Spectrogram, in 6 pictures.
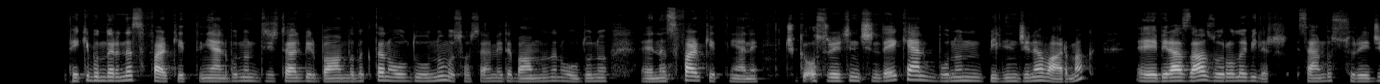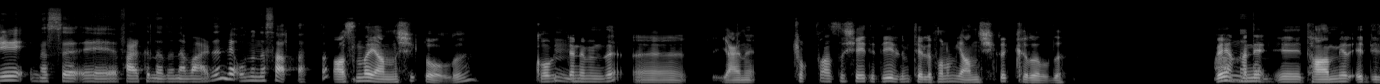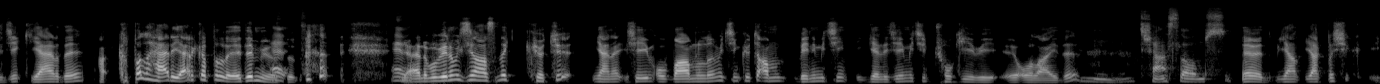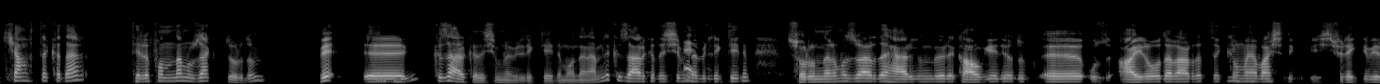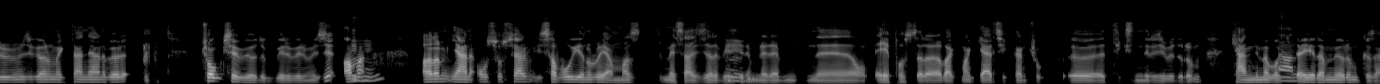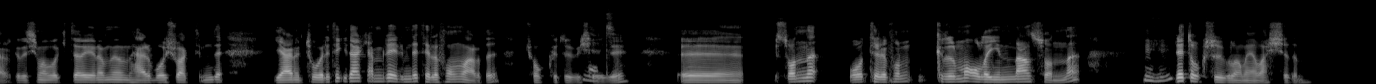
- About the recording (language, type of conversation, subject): Turkish, podcast, Sosyal medyanın ruh sağlığı üzerindeki etkisini nasıl yönetiyorsun?
- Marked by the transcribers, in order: chuckle; throat clearing; unintelligible speech; other background noise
